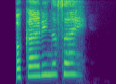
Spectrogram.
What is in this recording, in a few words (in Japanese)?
お帰りなさい, システムボイス; Windows等向けシステムボイス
